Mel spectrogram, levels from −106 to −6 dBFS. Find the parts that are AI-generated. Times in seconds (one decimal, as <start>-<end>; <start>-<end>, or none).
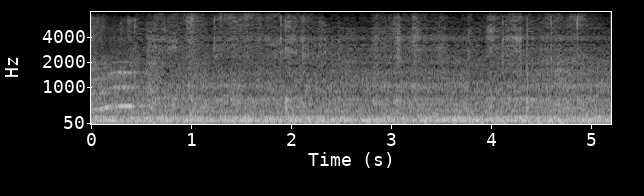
1.1-1.8; 2.5-3.8; 4.3-5.2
